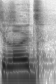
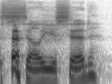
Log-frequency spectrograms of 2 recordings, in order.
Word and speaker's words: Seleucid: guy named Antiochus of the, I try to pronounce Seculoids? the Seleucid.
